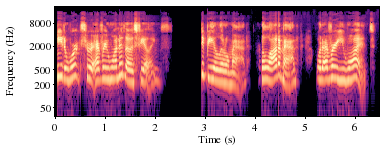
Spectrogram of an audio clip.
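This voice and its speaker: A woman's voice: high voice, animated, moderate pace. A woman co-hosting a podcast, giving earnest, encouraging advice in casual chat. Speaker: podcast co-host.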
